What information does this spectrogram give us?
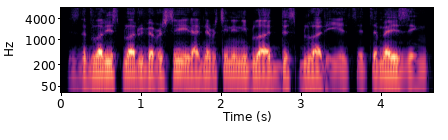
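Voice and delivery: a hint of a bragging president; mock Trump boast. Mocking Trump bragging about his blood test, lightly hammed-up.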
